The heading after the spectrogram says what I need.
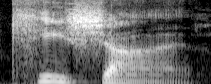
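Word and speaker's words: Keishawn: Keshan. Keshan is spelled K E I S H A W N.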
